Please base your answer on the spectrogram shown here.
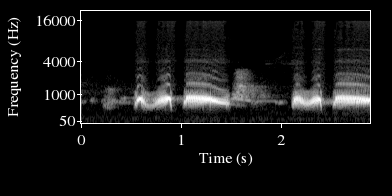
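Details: Lure call of a spotted dove, 'giọng đồng' voice said to spur rivals to fight when used with a decoy; two mellow phrases, each a short wavering coo and a longer steady hoot, in a quiet setting.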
